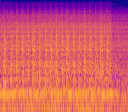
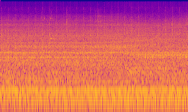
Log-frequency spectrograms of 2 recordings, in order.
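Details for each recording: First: Hot Ford Mustang, manual, in neutral, fuel pressure reading zero at key-on with inertia switch not tripped: steady, even cranking, several compression beats a second, never fires; no fuel reaching the engine. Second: Ford Mustang after fixing a no-start (fuel pump checked) on a car that had sat a while: steady, even idle with a constant hum and no misses or surges.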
